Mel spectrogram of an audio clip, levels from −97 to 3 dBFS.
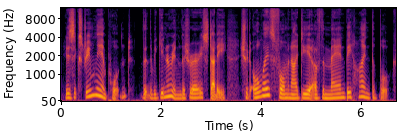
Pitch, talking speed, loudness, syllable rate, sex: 160 Hz, 190 wpm, -22 LUFS, 5.7 syllables/s, male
